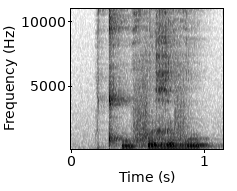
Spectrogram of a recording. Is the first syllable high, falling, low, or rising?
low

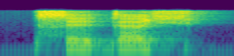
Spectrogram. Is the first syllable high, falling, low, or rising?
falling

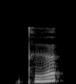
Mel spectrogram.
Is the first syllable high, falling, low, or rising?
rising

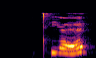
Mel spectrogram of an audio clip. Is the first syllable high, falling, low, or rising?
low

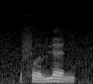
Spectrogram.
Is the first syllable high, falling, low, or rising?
falling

